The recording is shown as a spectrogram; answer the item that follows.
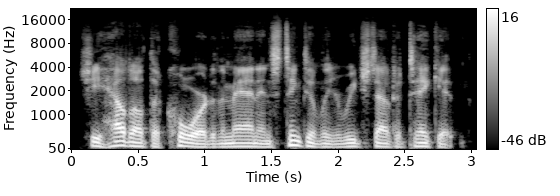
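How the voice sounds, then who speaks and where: A man's voice: low voice, fast talker, no room sound, clean studio sound. A man reading a children's adventure story aloud as its author, in scripted narration.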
